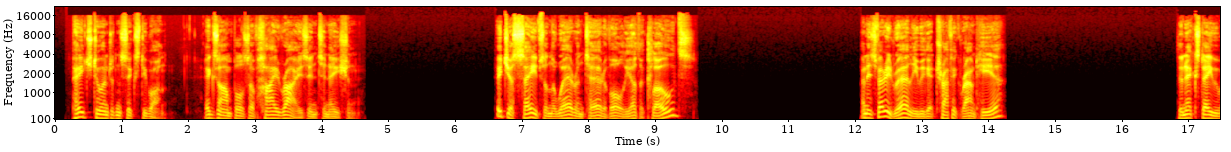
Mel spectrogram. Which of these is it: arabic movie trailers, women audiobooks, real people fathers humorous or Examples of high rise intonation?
Examples of high rise intonation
